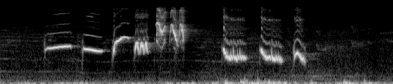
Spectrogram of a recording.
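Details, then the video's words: White-rumped shama lure song meant to excite another bird; smooth whistles lead into harsher squeaky notes, then three falling slurred whistles, varied and lively over a few seconds. "PANCINGAN MURAI BATU BONGKAR ISIAN GACOR, MURAI BATU MALAS NAIK EMOSI LANGSUNG BUNYI GACOR."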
